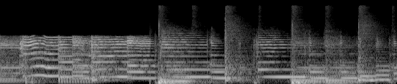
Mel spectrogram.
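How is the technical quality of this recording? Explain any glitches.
The recording has one glitch at the start. From 0.0 to 1.5 s, nothing above 3.8 kHz comes through, so the sound is dull and boxy, then opens up cleanly. This is likely an input switched to a poorer device, with a narrower band. The change is seamless, level stays about the same, and faint added noise sits far below the signal.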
